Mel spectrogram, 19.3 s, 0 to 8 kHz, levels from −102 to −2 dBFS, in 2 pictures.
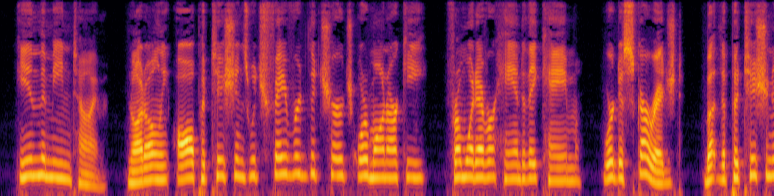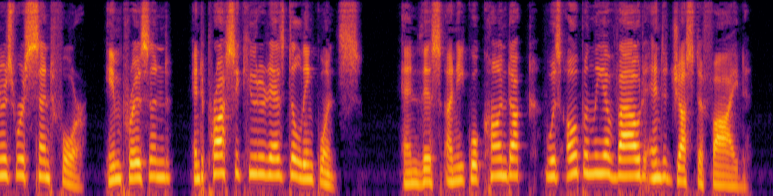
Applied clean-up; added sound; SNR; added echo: none; none; none; none.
